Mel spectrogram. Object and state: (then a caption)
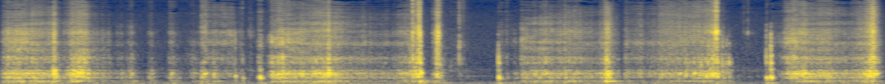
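Dark chocolate bar being scraped. A large knife blade is scraped across a flat, solid dark chocolate bar resting on a wooden board, shaving off curls. Several raspy, bright scraping strokes rise and fade, broken by sharp clicks where the blade catches the chocolate.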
